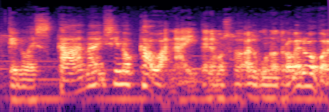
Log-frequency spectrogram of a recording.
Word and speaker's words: kawanai: O sea que kaimas no es kanai, sino kawanai.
